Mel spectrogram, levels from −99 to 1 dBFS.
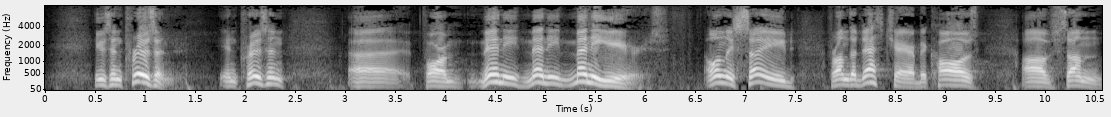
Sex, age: male, 60-79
